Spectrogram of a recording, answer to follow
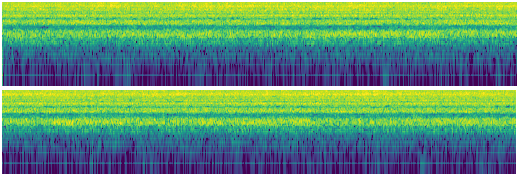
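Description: Dental high-volume suction and a dental drill (handpiece) running together as a steady hiss while the last of a tooth cavity is cleared out.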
